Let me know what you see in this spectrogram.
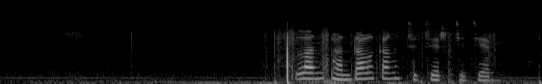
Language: Javanese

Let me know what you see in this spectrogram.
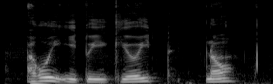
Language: Kalenjin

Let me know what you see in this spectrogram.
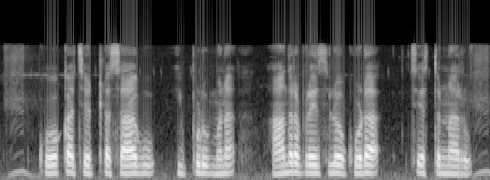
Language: Telugu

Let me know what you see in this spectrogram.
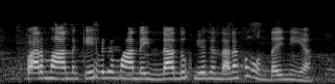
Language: Punjabi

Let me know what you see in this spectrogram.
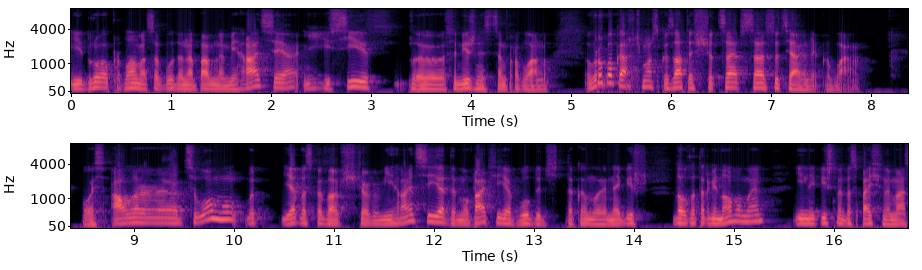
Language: Ukrainian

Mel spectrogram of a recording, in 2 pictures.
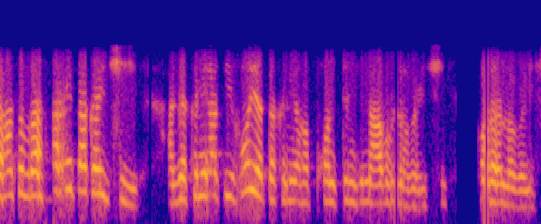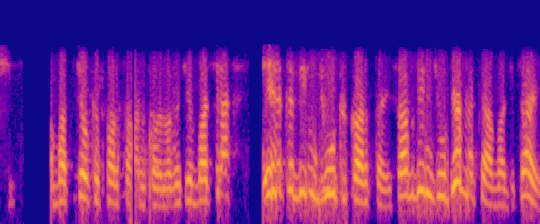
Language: Maithili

